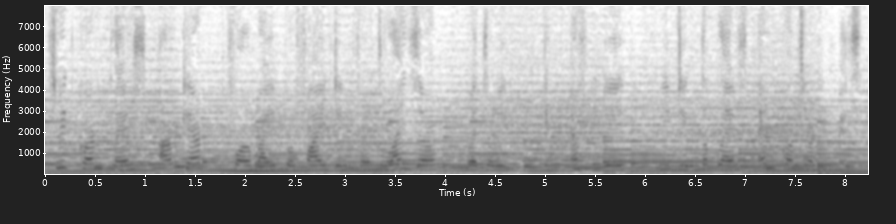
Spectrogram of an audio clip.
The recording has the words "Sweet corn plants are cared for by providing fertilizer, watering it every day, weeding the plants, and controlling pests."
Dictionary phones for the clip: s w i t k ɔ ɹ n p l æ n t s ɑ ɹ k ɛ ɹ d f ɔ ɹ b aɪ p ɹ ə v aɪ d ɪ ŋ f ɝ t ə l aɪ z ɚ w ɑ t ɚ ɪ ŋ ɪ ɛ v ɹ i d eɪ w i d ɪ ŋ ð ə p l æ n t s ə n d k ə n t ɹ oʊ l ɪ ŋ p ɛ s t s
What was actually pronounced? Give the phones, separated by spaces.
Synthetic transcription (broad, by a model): s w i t k ɔ ɹ n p l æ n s ɑ ɹ k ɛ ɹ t f ɔ ɹ b aɪ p ɹ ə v aɪ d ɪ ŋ f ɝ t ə l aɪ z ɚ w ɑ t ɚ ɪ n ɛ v ɹ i d eɪ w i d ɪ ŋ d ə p l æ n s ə n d k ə n s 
